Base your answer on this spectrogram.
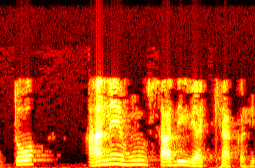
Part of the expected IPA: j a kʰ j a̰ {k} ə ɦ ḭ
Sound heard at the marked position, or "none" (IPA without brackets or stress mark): k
